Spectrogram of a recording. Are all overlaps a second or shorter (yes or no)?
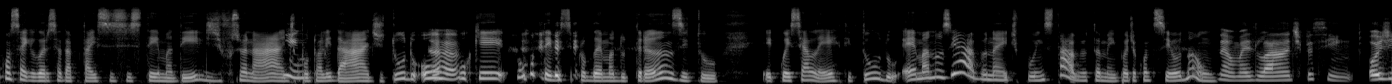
yes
